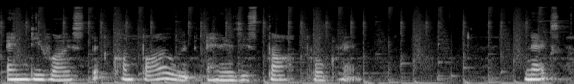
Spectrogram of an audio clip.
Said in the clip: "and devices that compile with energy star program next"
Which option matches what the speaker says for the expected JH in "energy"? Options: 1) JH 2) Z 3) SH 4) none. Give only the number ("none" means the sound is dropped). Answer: 2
